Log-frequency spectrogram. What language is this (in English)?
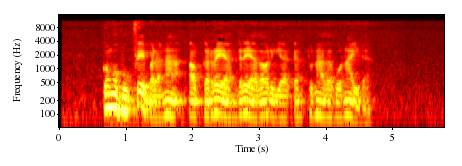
Catalan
